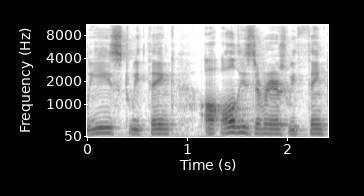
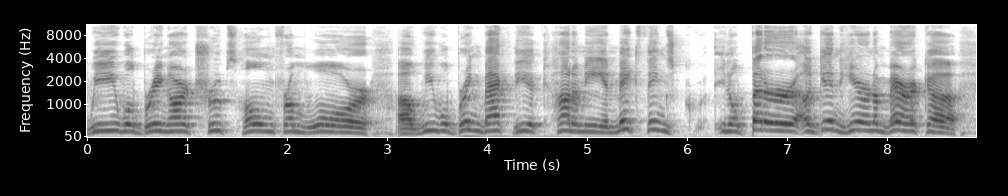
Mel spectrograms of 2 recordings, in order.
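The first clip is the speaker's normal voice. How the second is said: campaign speech; 8 semitones higher, 6 dB louder than usual. Retold or imitated. Imitating a nationalist politician.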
